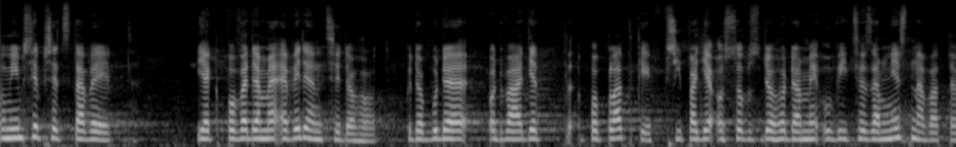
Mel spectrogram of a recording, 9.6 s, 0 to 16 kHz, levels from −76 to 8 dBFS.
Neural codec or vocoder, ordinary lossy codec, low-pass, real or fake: codec, 44.1 kHz, 7.8 kbps, Pupu-Codec; Opus, 64 kbps; 14.4 kHz; fake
